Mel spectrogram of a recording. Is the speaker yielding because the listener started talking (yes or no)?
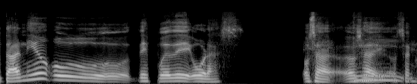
no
